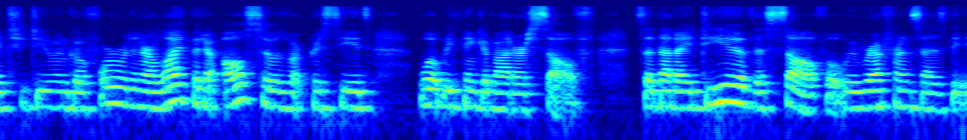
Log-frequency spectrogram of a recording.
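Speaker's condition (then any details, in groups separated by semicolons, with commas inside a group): No condition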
